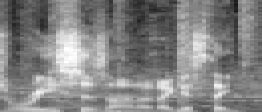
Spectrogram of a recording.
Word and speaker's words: Reese's: Breezies peanut butter cups wheezy's that you didn't hear - Reese's I thought it was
